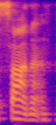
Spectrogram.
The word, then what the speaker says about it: sauna: what we call a sauna. Everybody else calls it a sauna, but we have the old Finnish pronunciation of it.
